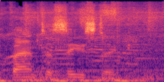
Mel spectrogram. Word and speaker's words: Fantasystic: Turns out I was pronouncing that right, by the way. Fantasystic.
